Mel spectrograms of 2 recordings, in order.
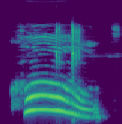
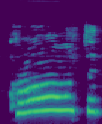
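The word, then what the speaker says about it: kąt: до до врешті випадків Воно читається як Он так наприклад в слові кут це буде count так count це є кут так трошечки зближу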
